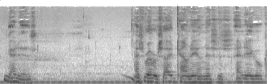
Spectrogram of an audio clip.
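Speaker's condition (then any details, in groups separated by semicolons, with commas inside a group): Parkinson's, severe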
